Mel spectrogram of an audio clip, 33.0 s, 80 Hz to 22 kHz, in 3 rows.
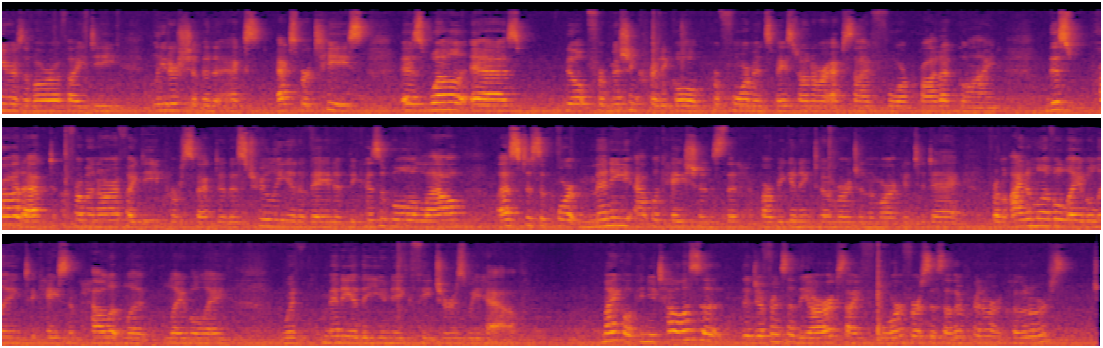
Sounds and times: Speech: 0.0 - 27.2, 28.0 - 32.9.

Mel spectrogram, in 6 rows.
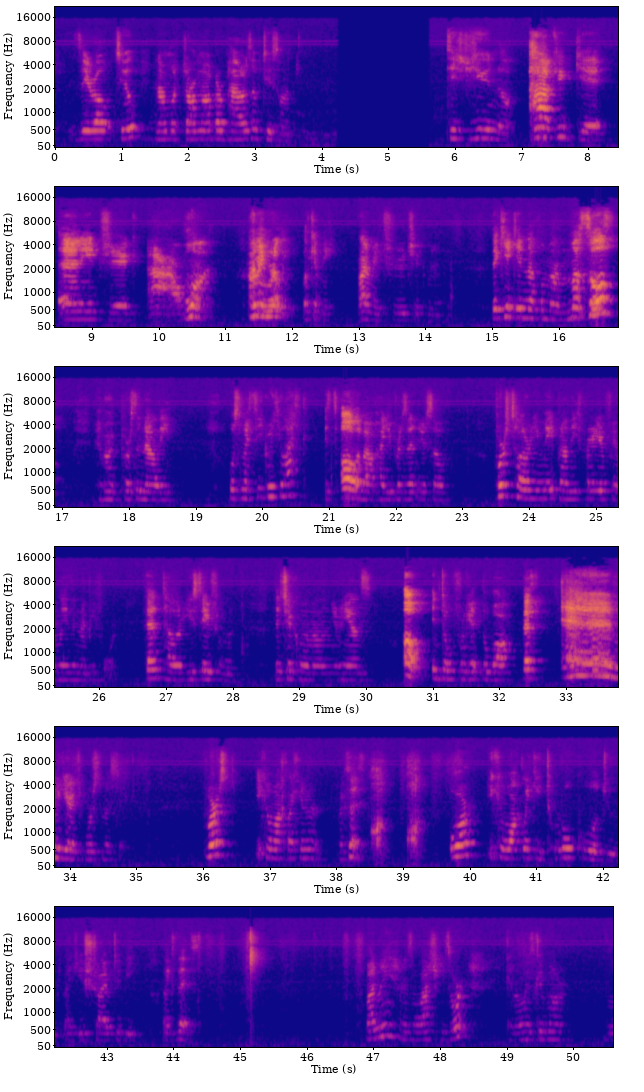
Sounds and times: Narration, monologue: 0.0 - 4.3, 5.6 - 50.5.

